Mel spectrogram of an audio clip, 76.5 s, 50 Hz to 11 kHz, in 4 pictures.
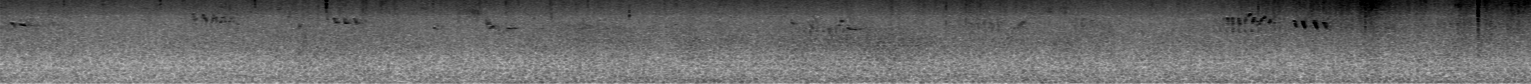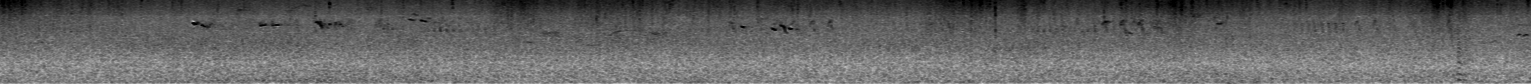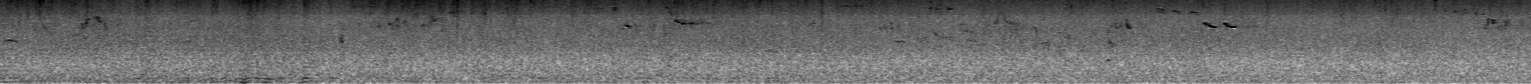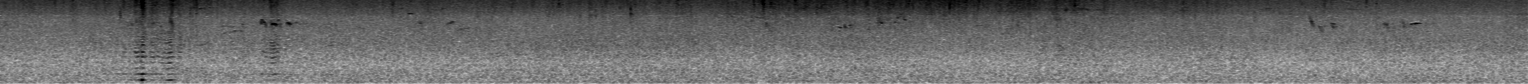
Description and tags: ambience near the sea and a first plane of a fly
h4n X/Y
